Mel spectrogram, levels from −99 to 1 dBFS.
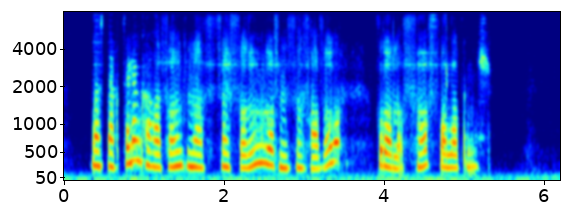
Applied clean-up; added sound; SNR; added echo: neural diffusion model UNIVERSE++.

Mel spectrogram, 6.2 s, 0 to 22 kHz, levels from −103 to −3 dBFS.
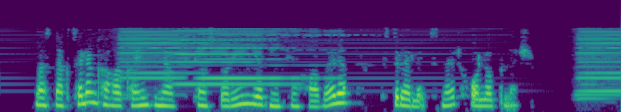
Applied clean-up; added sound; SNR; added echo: classical method spectral subtraction.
